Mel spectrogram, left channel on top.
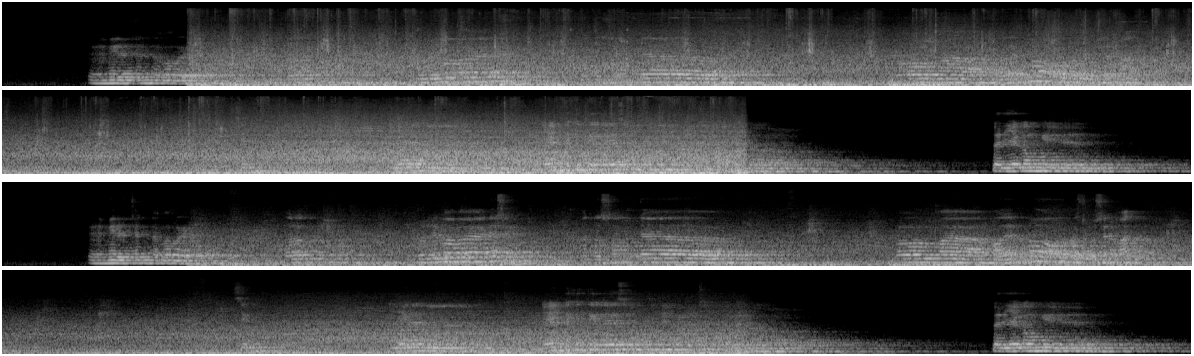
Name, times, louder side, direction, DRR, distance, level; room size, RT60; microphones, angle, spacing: voice 1, 0.9-2.0 2.8-3.4 4.0-5.2 5.8-7.5 8.9-11.3 15.8-16.0, equal, 50° right, -2 dB, 1.6 m, -23 dB
sound 1, 1.8-19.4, left 5 dB, 75° left, 0.3 m, -24 dB
voice 2, 15.7-16.8 17.3-20.0 21.8-22.9, left 1 dB, 15° left, 0 dB, 0.9 m, -23 dB
8.6 x 7.2 x 4.0 m, 2.6 s
head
